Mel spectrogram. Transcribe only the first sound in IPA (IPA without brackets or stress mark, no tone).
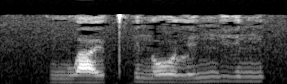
n̪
